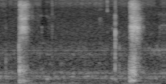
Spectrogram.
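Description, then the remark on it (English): Two short, sharp sneezes about a second and a half apart, the second a little stronger, heard faintly against a quiet background with no one talking. “I know, bless you.”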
